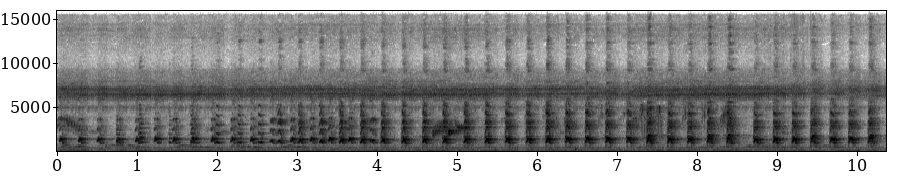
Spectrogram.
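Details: Great hornbill in Assam, Assamese dhanesh sorai, delivering rapid harsh barks about four per second that build in loudness and continue steadily for ten seconds.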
